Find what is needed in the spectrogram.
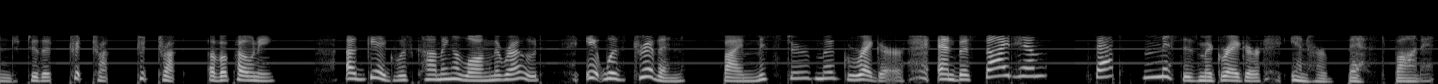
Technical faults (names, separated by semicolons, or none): USB whine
